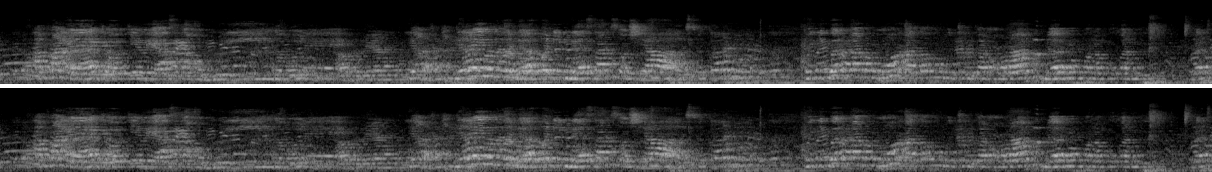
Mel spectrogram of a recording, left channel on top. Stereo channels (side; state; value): both; normal; correlation 0.78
